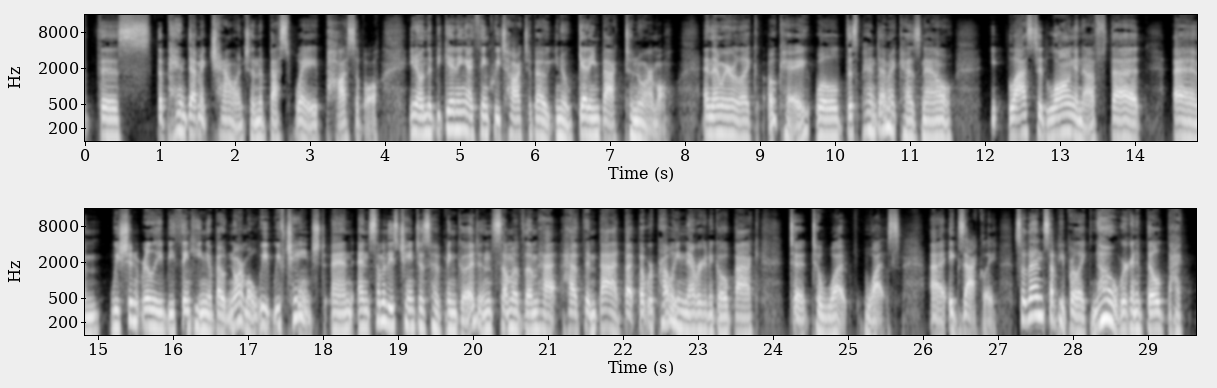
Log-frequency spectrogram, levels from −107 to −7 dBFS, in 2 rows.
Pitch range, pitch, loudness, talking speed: 135-160 Hz, 145 Hz, -18 LUFS, 190 wpm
